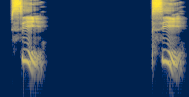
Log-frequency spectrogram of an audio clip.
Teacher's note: Só devemos tomar um pouquinho de cuidado para não pronunciar um I entre as duas consoantes. Psi, ps. Muito bem.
